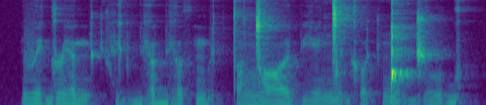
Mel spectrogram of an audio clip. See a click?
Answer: yes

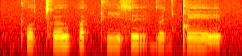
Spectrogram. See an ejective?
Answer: no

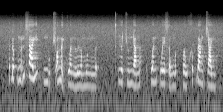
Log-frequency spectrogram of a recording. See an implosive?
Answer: yes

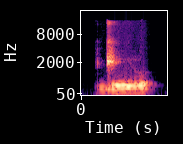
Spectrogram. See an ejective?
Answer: no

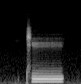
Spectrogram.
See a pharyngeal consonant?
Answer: no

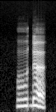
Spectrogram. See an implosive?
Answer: yes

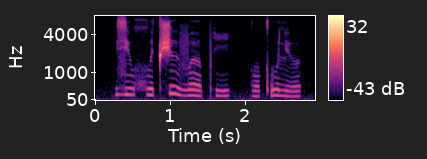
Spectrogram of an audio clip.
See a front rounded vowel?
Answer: no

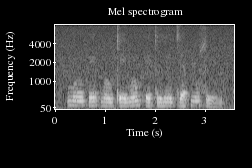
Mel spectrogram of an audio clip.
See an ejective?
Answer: yes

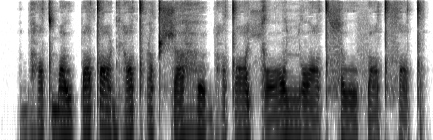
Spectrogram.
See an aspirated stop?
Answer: no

